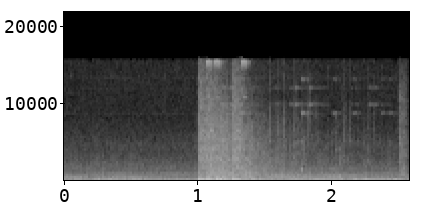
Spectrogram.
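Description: A rifle fires a short burst with a loud boom.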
